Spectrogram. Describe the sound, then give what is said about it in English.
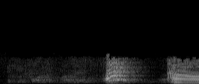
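A dog barks during a telephone call, giving a few sharp, loud barks in a thin, narrow-band sound, with a more drawn-out, tonal bark at the end. “I didn't want to talk to your dog. I want to talk to you. I'm sorry about the dog.”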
